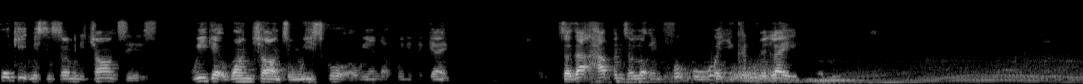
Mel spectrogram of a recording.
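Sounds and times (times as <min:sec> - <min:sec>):
speech: 0:00.0 - 0:04.6, 0:05.6 - 0:08.3
Ford Mustang engine rumble driving past outside: 0:07.1 - 0:10.8.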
